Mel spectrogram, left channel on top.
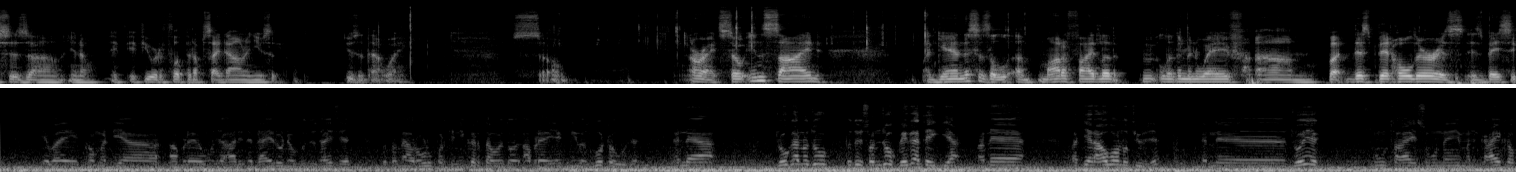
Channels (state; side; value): different; both; correlation 0.00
